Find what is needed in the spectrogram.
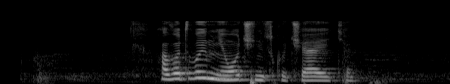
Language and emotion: Russian, sad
